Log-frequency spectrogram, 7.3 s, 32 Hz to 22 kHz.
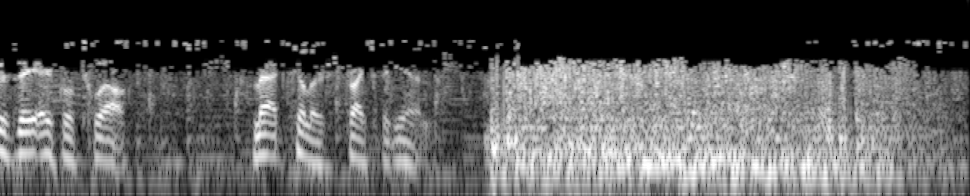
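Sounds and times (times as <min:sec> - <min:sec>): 
speech: 0:00.0 - 0:04.0
car bomb explosion: 0:03.6 - 0:07.2.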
